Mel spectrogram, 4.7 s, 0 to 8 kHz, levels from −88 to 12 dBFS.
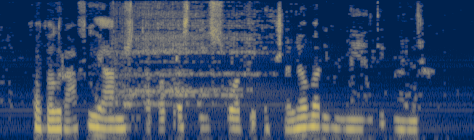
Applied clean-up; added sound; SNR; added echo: classical method spectral subtraction.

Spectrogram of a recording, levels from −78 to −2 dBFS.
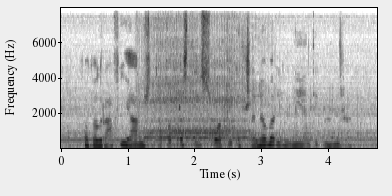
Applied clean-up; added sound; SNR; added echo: none; Engine / Drill / Mechanisms; 7 dB; none.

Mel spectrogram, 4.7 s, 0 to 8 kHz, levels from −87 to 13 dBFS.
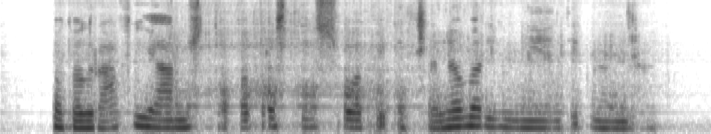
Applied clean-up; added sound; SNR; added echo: neural mask model RNNoise.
